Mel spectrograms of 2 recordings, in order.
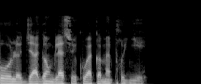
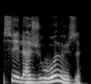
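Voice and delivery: high, drawn-out woman's voice; high, insistent deferential voice; anxious servant; 9 semitones higher, 4 dB louder, much slower than usual. A narrator's reading. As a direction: add it urgently, pitched high and slow. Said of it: "Elle ajouta".

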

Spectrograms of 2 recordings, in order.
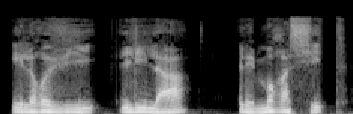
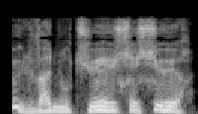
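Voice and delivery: growled gloomy prediction, slightly raised pitch; 3 semitones higher than usual. A narrator's reading. Brock about the enemy general, growling. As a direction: grumble it with a sense of doom. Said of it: "grogna Brock".

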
